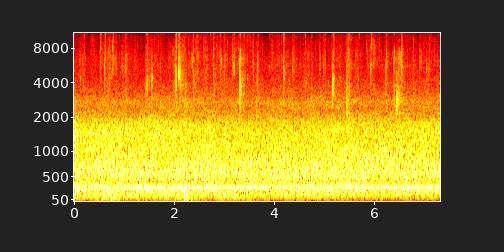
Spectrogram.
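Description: Container freight train running away on the rails: a steady rolling rumble with scattered light clicks and rattles from the wagons, and a single low thump about two seconds in.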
